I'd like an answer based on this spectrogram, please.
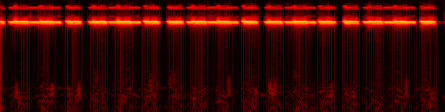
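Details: Pair of crickets producing rhythmic high chirps, roughly four clipped pulses each second in an unbroken train, pure bright tone with a thin upper harmonic, nothing else audible in the background.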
